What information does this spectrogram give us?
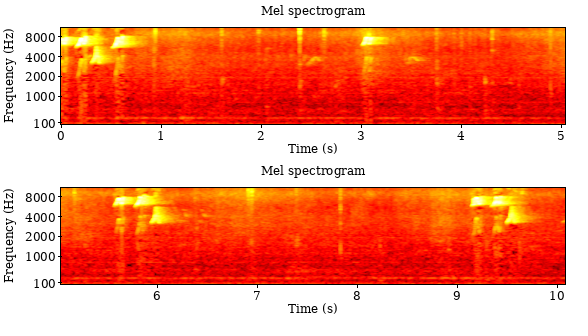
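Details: Cinereous tit lure sound: short phrases of two or three high, sharp chirps repeated about every three seconds, with a steady faint low hum underneath.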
